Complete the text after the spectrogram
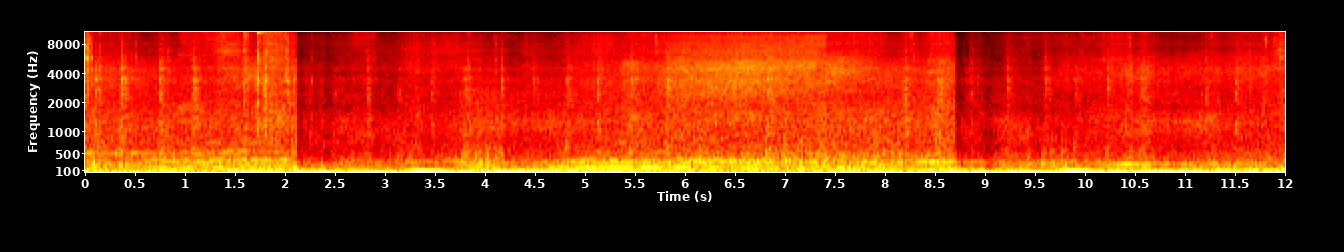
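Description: Footsteps thud on a metal deck.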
